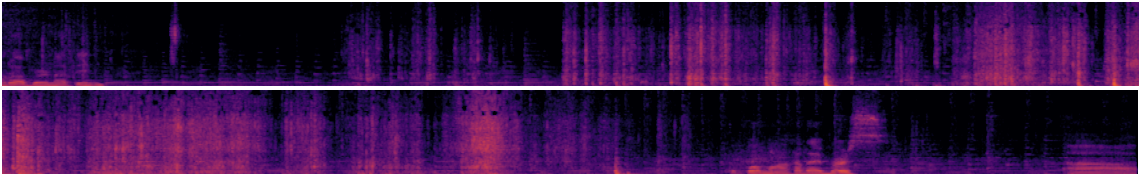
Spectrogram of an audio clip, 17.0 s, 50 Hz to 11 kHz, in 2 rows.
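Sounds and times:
plastic packaging crinkling: 0:02.5 - 0:13.6.

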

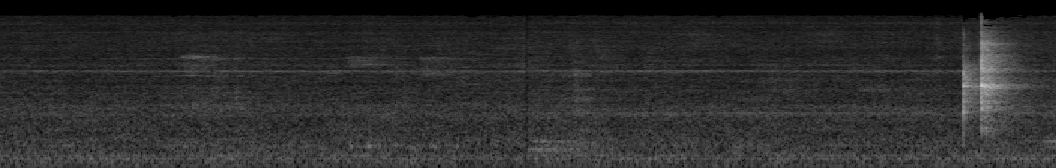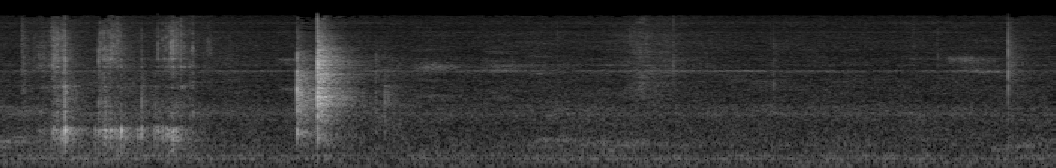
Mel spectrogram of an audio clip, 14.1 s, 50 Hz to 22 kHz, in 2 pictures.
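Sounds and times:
screw cap clicking and rattling: 0:07.4 - 0:08.4.

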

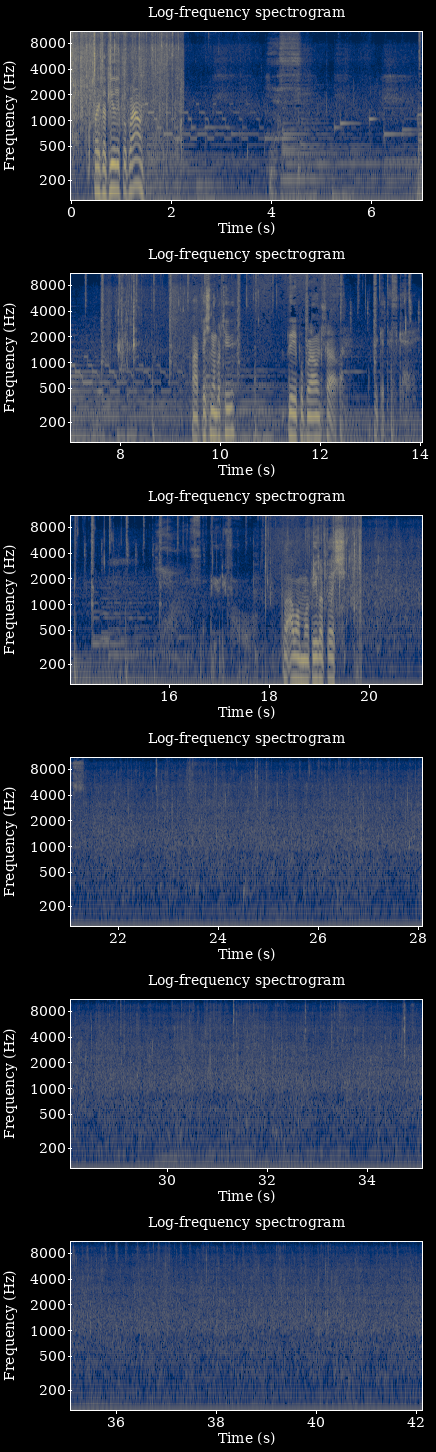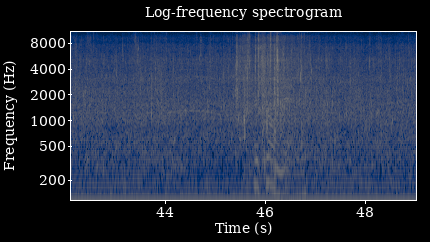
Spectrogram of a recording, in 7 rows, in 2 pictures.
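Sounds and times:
river water rushing: 0:00.0 - 0:02.3, 0:38.0 - 0:49.0
low hum: 0:00.0 - 0:49.0.

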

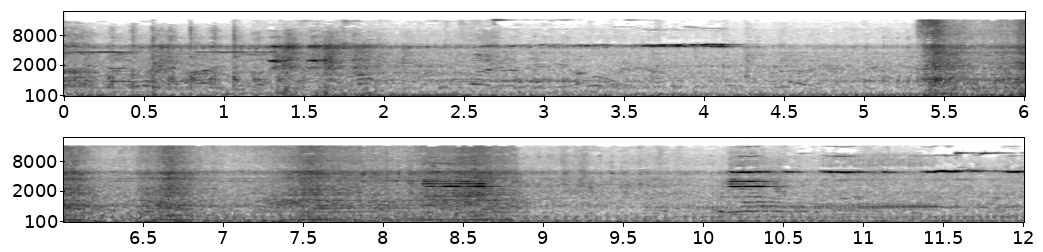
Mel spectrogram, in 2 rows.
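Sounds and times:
voices: 0:00.0 - 0:05.4, 0:09.6 - 0:12.0
street traffic: 0:00.0 - 0:12.0.

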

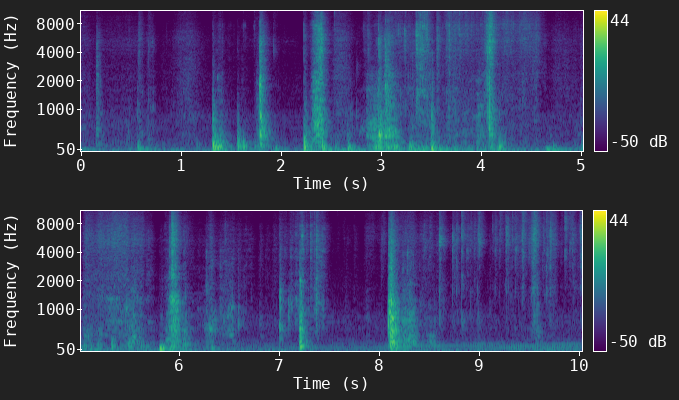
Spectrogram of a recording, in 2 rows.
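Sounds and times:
cardboard boxes tapping and knocking: 0:00.6 - 0:04.4
packaging rustling: 0:02.8 - 0:04.7, 0:06.3 - 0:10.0.

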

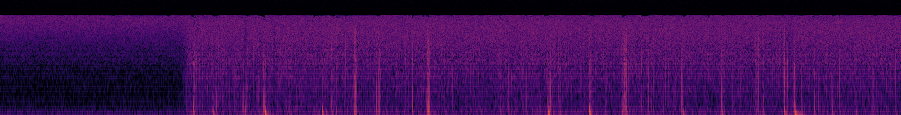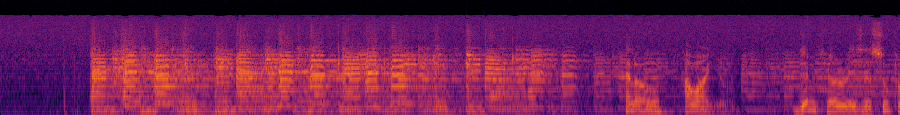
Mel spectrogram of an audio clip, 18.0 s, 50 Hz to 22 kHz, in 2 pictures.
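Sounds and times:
film soundtrack hiss: 0:00.0 - 0:18.0
clicks and pops: 0:01.9 - 0:09.9.

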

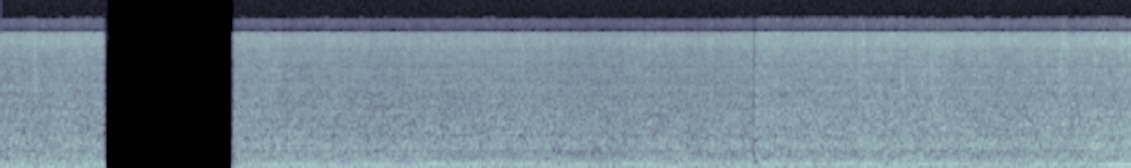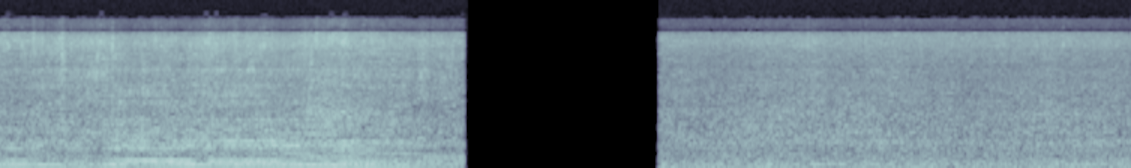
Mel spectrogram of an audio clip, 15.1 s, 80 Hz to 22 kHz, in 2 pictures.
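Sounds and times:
low engine drone: 0:01.6 - 0:10.7
road and tyre noise: 0:01.6 - 0:10.7, 0:12.0 - 0:15.0.

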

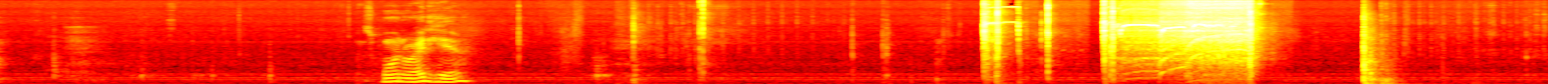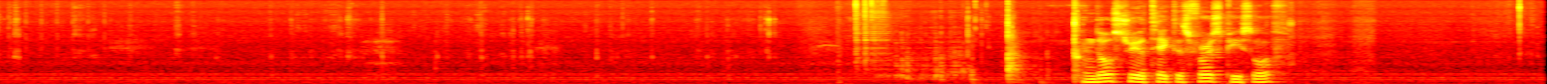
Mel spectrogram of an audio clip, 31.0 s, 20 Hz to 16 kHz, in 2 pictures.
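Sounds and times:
faint steady hum: 0:00.0 - 0:30.9
power drill whining: 0:09.9 - 0:10.3, 0:11.1 - 0:12.8.

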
